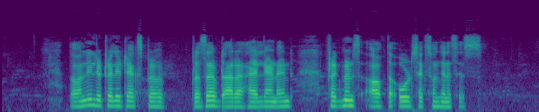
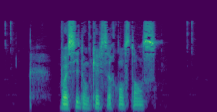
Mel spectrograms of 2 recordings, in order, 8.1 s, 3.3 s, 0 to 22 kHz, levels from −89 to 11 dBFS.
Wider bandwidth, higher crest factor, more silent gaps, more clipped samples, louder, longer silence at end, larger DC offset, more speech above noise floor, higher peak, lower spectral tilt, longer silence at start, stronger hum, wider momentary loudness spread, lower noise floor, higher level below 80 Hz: second, 7.4 kHz vs 12 kHz; about the same, 20 dB vs 22 dB; neither; neither; second, -20 LUFS vs -17 LUFS; about the same, 0.9 s vs 0.9 s; neither; first, 41 dB vs 34 dB; about the same, -2 dBFS vs 0 dBFS; first, -5.5 dB/octave vs -1 dB/octave; about the same, 0.8 s vs 0.9 s; neither; about the same, 13 LU vs 11 LU; first, -61 dBFS vs -54 dBFS; about the same, -60 dBFS vs -64 dBFS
